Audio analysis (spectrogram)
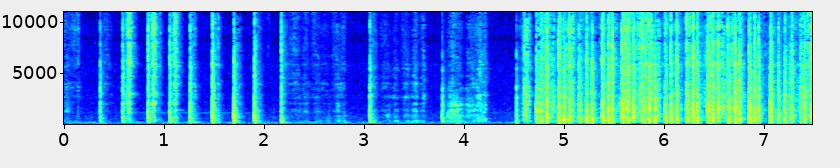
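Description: Fingertips tap and nails scratch the lid of a hollow cardboard Candy Land board game box. Sharp, dry, evenly spaced taps come first, then a brief raspy scratch. The clip ends in a dense, louder flurry of rapid tapping and scratching with bright, papery edges.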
